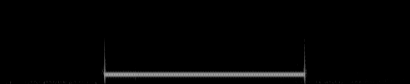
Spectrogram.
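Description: Telephone ringback tone over the phone line: one steady ring tone lasting about two seconds while the called number rings.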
